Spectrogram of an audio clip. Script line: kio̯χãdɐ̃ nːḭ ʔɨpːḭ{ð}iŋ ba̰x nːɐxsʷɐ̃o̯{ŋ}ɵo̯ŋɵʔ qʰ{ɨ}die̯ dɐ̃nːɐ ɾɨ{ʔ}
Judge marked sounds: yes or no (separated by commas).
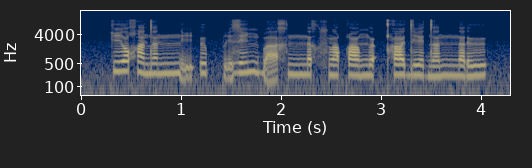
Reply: no, no, yes, no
